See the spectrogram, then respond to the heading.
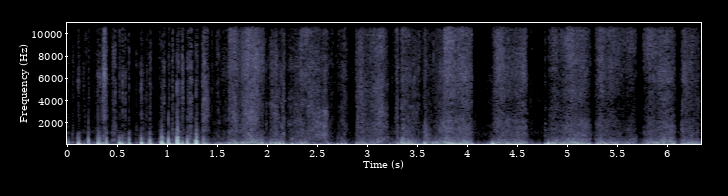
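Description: A small black foam block, held in one hand, is slowly scratched with the fingernails of the other. A quick run of sharp, low-heavy scratches opens the clip, then gives way to softer, continuous rasping strokes with brief pauses between them.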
